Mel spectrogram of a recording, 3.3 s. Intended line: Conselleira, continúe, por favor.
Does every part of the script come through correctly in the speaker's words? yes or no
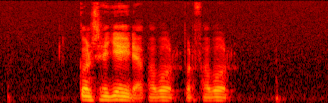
no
